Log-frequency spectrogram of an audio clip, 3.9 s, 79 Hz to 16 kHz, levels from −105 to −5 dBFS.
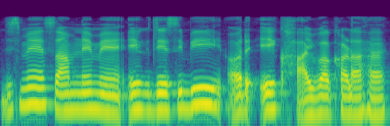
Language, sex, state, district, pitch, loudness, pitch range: Hindi, male, Jharkhand, Garhwa, 155 Hz, -14 LUFS, 140-170 Hz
